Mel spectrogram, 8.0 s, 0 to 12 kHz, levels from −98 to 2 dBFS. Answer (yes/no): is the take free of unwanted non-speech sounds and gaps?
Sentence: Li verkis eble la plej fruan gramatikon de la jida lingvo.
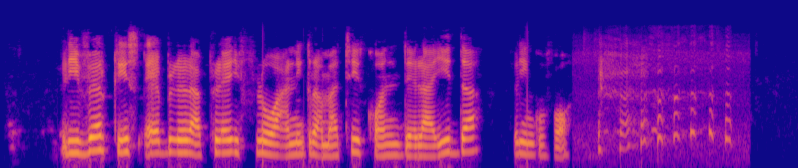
no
